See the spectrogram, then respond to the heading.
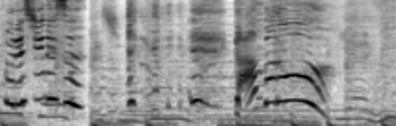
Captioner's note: giggle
